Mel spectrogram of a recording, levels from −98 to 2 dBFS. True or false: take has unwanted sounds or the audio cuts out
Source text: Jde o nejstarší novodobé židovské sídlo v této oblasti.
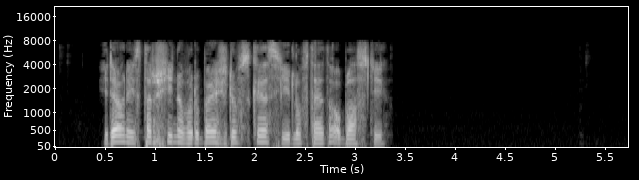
false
